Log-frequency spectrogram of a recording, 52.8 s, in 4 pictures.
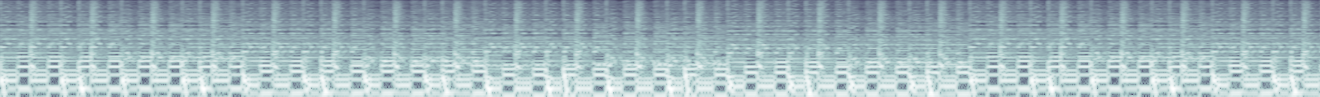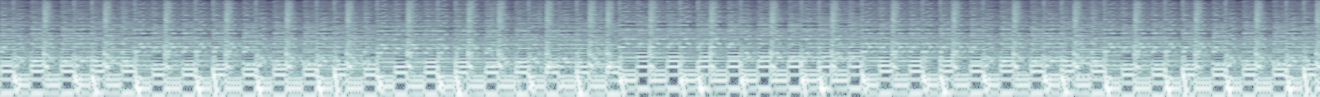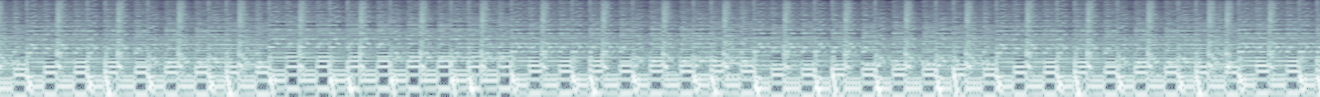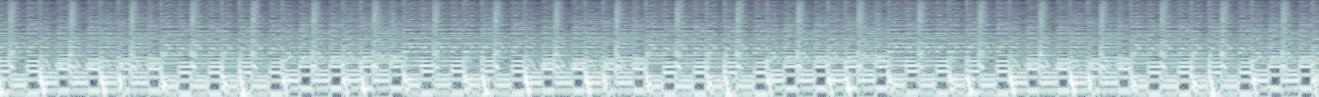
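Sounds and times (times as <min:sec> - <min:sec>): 
chiptune music: 0:00.0 - 0:52.7.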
